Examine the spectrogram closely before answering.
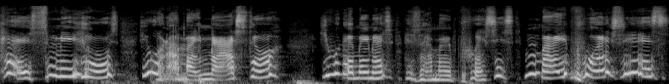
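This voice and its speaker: A put-on character voice with an extremely high pitch and very wide pitch swings moves at a fairly slow pace. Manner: obsessive, wheedling.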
